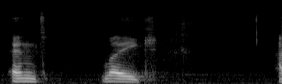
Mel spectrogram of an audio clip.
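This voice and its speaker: This is a man talking with a Polish accent. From Poland. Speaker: podcast co-host. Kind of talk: casual chat. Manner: halting.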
